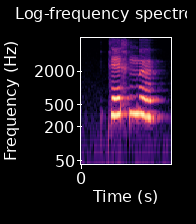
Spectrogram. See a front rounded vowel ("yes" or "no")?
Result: yes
